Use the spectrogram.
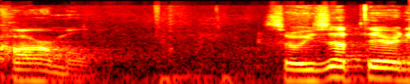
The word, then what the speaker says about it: Carmel: experience on Mount Carmel I always say it wrong because it's not like the it's not like the caramel that you eat caramel caramel caramel caramel Mount Carmel so he's up there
